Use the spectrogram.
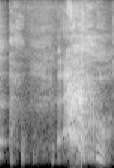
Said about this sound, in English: Let's step closer to the mic so we can sneeze into it, guys. I get bad hay fever in the summer.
